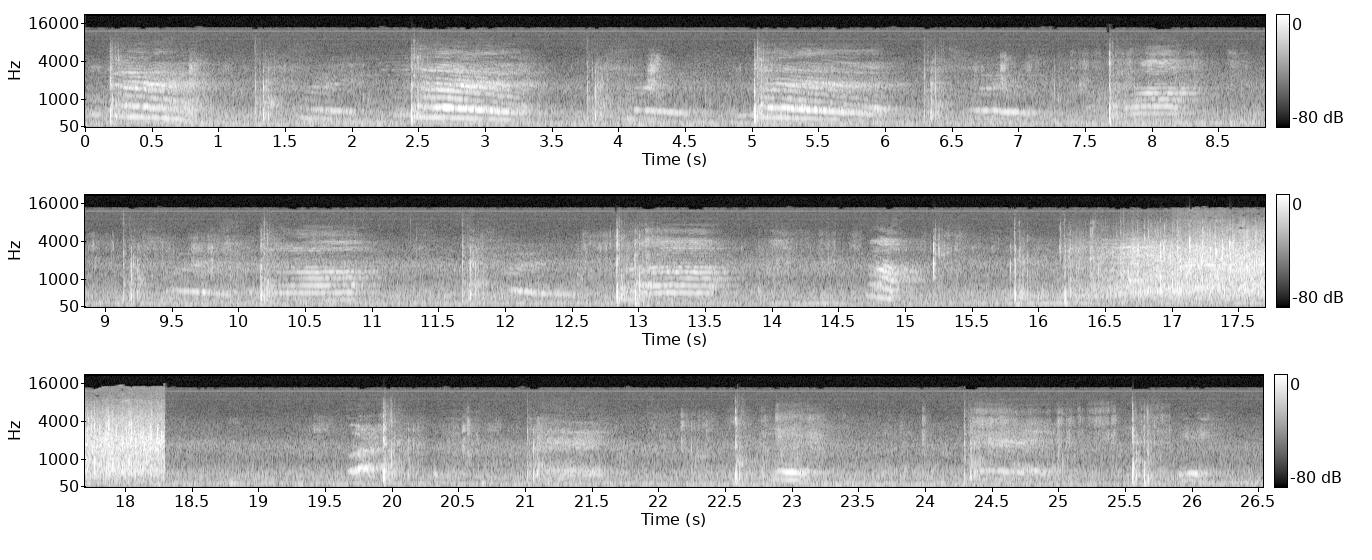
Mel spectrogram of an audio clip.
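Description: A clay-court tennis rally: racquet strikes on the ball, many of them paired with a player's grunt that slides down in pitch, coming every one to two and a half seconds. About sixteen seconds in, a two-second burst of crowd noise cuts off suddenly, and then more strikes and grunts follow.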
